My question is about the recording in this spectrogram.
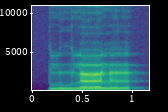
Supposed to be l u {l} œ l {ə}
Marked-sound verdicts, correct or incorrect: correct, correct

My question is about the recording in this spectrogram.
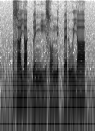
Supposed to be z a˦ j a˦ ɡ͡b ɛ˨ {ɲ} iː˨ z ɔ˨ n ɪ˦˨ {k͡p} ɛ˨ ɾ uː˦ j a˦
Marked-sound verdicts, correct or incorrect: correct, correct

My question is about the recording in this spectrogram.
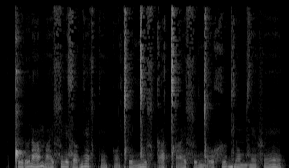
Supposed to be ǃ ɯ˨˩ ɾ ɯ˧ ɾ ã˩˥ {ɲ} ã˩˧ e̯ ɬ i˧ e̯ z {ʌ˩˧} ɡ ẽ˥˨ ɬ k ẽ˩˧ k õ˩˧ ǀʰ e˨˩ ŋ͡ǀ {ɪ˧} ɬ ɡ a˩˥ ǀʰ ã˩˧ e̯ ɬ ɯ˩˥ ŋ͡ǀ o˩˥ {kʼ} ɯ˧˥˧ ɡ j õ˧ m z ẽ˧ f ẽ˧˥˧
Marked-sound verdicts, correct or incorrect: incorrect: m, correct, incorrect: i˧, incorrect: x

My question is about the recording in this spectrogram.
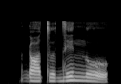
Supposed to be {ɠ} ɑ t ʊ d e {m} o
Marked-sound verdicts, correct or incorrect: correct, incorrect: n

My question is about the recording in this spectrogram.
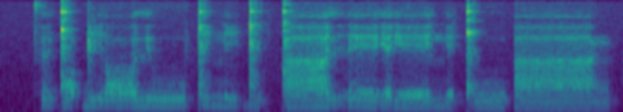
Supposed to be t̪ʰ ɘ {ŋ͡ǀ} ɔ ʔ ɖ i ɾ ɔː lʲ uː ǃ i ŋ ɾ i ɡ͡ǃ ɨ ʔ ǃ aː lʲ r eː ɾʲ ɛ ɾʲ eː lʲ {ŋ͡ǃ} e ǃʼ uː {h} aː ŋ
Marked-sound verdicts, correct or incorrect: incorrect: ŋ͡ǃ, incorrect: ŋ, incorrect: ʔ

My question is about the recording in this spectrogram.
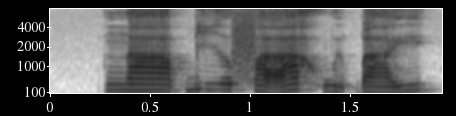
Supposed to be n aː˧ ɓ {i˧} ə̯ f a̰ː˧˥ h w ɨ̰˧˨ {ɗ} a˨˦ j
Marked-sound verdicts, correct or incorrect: correct, incorrect: ɓ

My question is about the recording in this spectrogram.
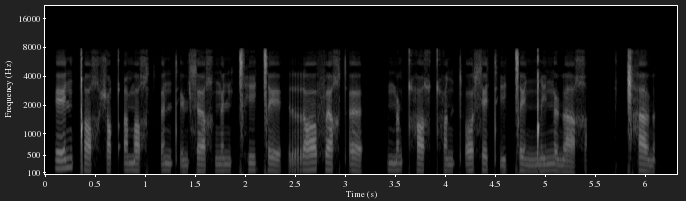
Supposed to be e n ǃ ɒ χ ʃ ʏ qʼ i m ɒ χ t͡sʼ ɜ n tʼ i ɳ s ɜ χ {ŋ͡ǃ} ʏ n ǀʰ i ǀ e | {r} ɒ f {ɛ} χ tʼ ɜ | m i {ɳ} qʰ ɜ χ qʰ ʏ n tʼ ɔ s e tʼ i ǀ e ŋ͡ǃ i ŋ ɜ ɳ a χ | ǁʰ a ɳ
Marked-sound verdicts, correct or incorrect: incorrect: ŋ, correct, incorrect: ɜ, correct

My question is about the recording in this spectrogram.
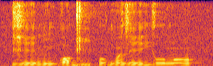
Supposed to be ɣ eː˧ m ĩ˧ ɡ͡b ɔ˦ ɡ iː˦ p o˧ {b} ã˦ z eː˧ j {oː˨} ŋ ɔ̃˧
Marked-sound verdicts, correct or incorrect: incorrect: ɡʷ, correct

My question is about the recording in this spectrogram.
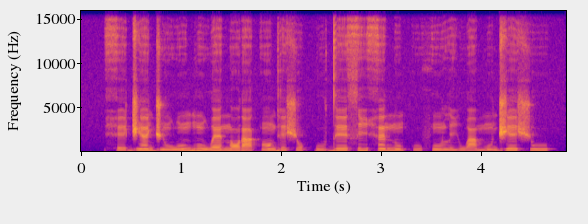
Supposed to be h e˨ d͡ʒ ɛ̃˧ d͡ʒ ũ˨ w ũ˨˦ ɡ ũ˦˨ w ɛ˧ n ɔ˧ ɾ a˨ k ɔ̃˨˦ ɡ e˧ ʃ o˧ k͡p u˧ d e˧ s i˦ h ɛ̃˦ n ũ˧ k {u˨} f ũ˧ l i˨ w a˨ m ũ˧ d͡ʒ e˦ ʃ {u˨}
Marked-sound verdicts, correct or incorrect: correct, incorrect: u˦

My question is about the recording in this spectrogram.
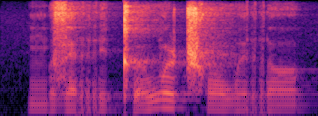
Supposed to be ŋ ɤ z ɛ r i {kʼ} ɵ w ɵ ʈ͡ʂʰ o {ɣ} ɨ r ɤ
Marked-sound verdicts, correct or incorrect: correct, incorrect: w

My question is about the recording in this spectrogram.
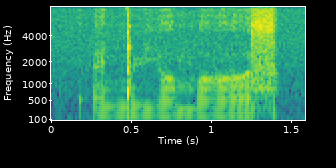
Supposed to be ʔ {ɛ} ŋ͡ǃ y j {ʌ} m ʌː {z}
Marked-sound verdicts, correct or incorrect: correct, correct, correct

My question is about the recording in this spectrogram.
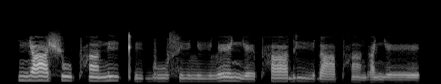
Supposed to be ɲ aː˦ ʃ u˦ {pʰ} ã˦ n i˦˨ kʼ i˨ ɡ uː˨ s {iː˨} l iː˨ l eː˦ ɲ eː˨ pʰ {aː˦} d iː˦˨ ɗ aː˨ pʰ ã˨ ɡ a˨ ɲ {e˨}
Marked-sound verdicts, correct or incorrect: correct, incorrect: i˨, correct, incorrect: eː˨

